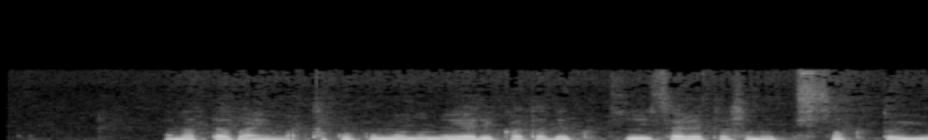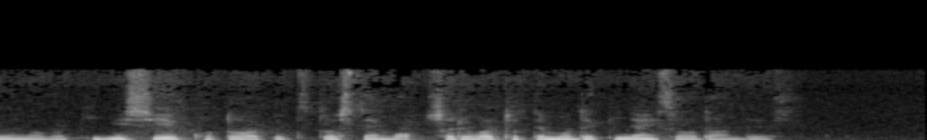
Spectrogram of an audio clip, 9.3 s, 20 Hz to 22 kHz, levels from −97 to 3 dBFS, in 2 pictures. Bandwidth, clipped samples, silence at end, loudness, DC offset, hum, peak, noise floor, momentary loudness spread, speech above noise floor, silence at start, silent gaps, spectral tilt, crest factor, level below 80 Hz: 11.5 kHz; under 0.1%; 0.8 s; -26 LUFS; under 0.1%; none; -10 dBFS; -71 dBFS; 8 LU; 46 dB; 0.8 s; none; -8 dB/octave; 16 dB; -70 dBFS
